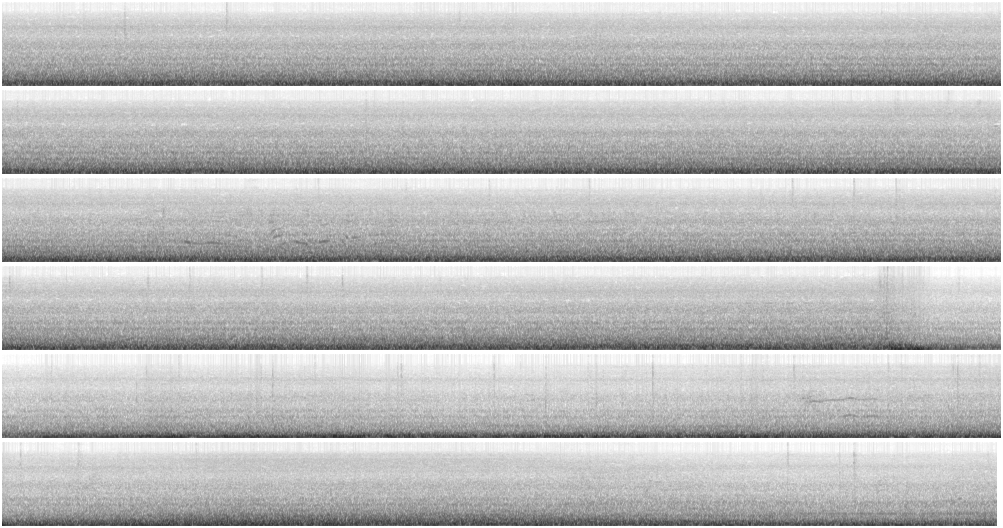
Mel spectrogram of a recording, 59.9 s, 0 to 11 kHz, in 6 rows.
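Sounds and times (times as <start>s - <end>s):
jet engine cabin rumble: 0.0s - 59.9s
rushing air: 48.6s - 59.9s.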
